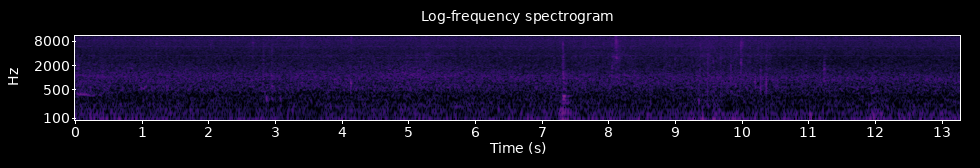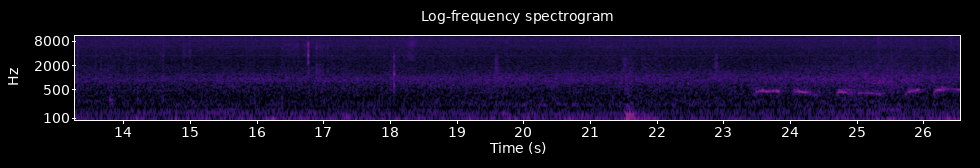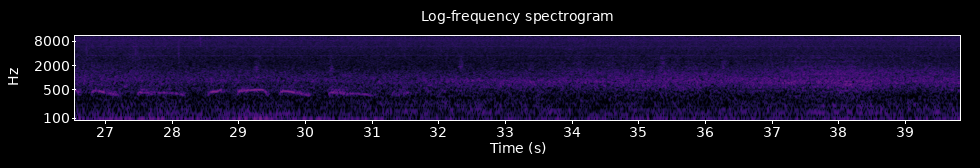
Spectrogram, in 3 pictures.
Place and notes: Dorridge, West Midlands, UK - Garden 13
3 minute recording of my back garden recorded on a Yamaha Pocketrak
Solihull, UK, 13 August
